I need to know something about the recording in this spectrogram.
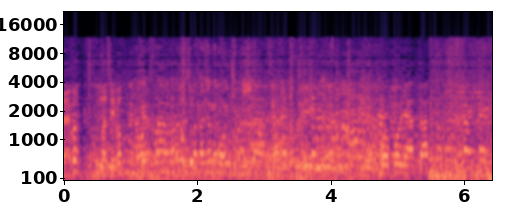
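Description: A crowd of men talks and shouts excitedly close by.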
